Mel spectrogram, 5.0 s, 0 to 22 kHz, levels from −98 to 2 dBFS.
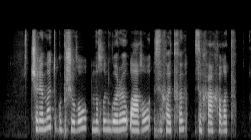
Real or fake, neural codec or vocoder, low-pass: fake; autoencoder, 22.05 kHz, a latent of 192 numbers a frame, VITS, trained on one speaker; 9.9 kHz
